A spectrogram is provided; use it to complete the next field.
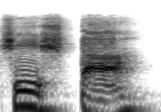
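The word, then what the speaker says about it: चेष्टा: So can you pronounce it cheshta, Chris? Cheshta. Cheshta. Cheshta. And that's the one with the tongue slightly curled back onto the hard palate that produces this sound, da, da, that we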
